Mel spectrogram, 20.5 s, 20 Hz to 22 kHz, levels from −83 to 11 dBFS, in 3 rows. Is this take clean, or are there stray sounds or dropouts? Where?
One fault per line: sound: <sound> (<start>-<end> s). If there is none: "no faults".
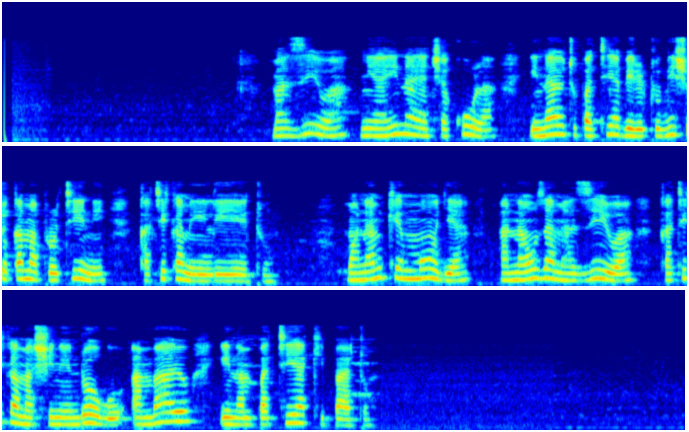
no faults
